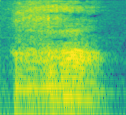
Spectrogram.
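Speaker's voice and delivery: "Ra" with a throaty Kabyle gamma; Kabyle gamma sound. Shown as a demonstration. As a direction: demonstrate the gamma as a lone "Ra". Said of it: "ça se prononce". (« Ra », le gamma prononcé à la kabyle)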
